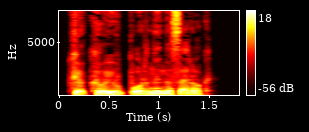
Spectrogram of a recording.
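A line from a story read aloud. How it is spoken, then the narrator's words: Snort. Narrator (Russian): хмыкнул я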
